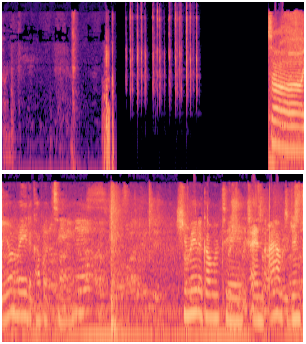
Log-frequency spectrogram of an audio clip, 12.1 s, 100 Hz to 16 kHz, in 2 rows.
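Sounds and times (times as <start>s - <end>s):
keyboard typing clicks: 2.5s - 4.0s.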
